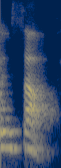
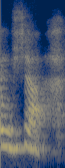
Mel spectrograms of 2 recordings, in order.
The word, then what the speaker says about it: Usha: I have seen even my name they say USA they don't say Usha they say USA I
